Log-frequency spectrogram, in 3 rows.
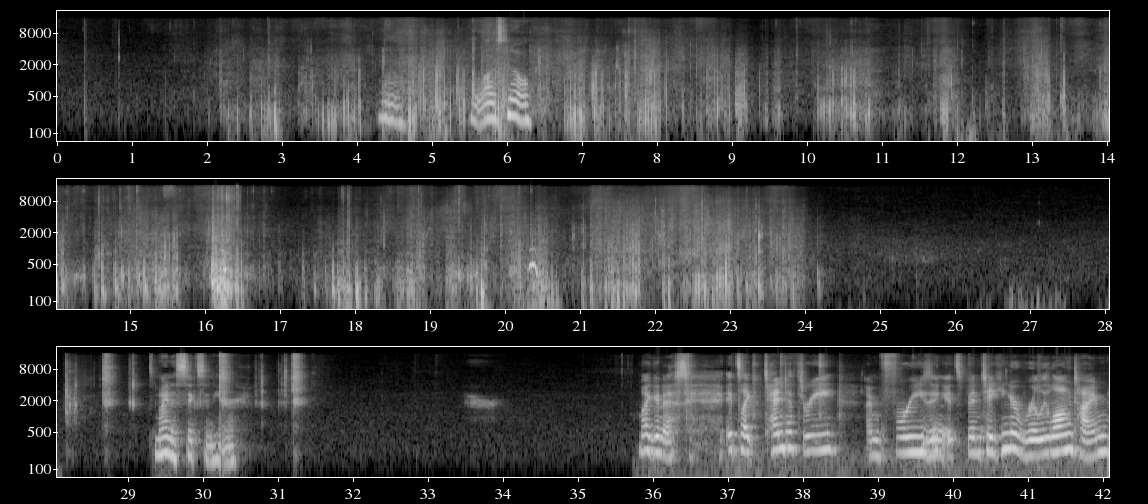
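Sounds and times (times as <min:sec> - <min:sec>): snowshoe footsteps crunching snow: 0:01.9 - 0:24.3
sharp clicks: 0:28.2 - 0:29.2.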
